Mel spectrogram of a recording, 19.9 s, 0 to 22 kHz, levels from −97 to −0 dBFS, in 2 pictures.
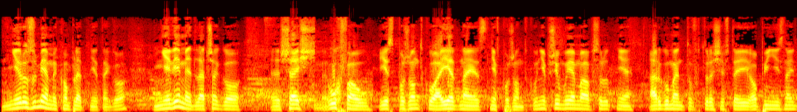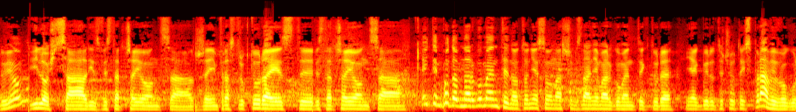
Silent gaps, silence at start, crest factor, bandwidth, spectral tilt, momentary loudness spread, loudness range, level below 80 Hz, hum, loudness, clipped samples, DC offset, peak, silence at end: none; 0 s; 14 dB; 12 kHz; -5 dB/octave; 10 LU; 4 LU; -42 dBFS; none; -15 LUFS; under 0.1%; under 0.1%; 0 dBFS; 0 s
